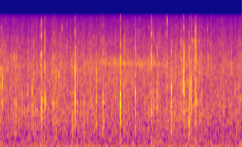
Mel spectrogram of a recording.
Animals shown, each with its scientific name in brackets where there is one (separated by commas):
Pine Warbler (Setophaga pinus)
